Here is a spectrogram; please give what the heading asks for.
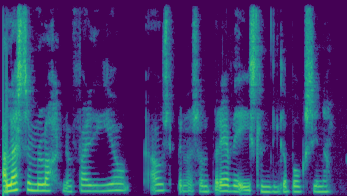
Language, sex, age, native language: Icelandic, female, 11, Icelandic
